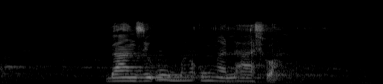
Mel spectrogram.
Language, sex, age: Swati, male, 23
